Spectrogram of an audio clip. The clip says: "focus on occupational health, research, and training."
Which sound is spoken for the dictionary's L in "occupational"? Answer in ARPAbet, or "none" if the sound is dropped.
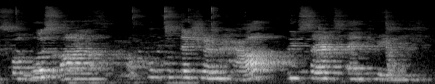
N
